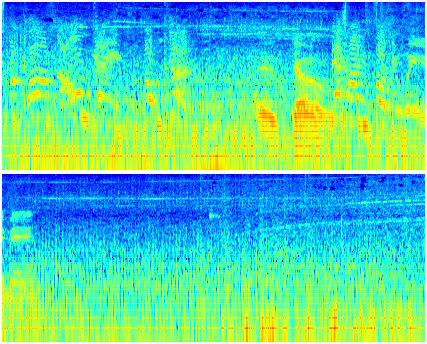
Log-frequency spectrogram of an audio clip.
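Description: A helicopter rotor thrums steadily nearby.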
